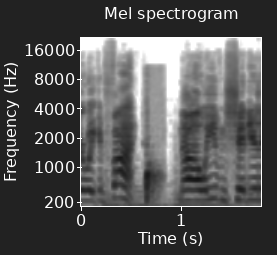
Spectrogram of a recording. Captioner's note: pop!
